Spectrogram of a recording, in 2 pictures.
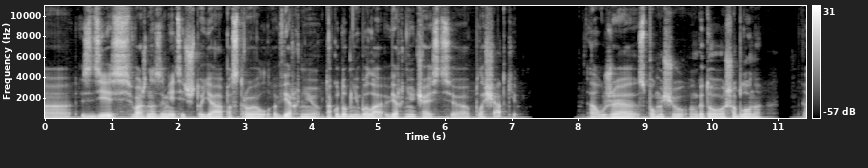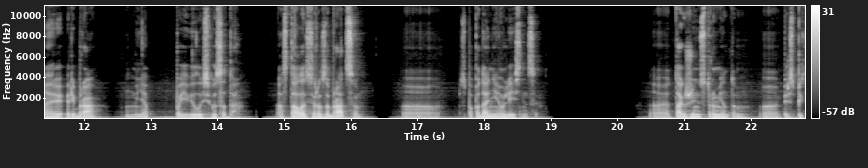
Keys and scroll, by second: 2.0 super+c, 2.4 space, 8.3 super+y, 9.2 super+y, 10.7 c, 11.2 super+c, 15.5 i, 16.2 shift+i, 20.3 super+z, 20.5 super+i.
